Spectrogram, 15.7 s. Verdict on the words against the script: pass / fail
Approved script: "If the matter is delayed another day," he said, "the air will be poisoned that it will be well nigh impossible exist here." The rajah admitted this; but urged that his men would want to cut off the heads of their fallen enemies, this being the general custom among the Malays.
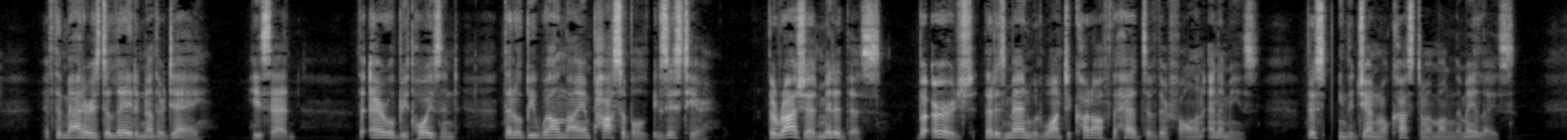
pass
